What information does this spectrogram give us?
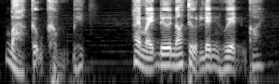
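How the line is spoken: Old man sighing. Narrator (Vietnamese): Ông Tư năm nay cũng đã già yếu, ông thở dài

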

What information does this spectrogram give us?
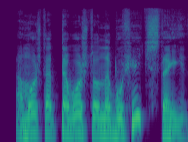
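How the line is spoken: Laughing. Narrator (Russian): засмеялся Данилов

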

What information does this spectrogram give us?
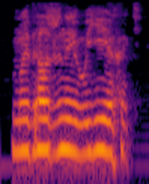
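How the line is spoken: Hoarse. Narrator (Russian): хрипло проговорил Дэн

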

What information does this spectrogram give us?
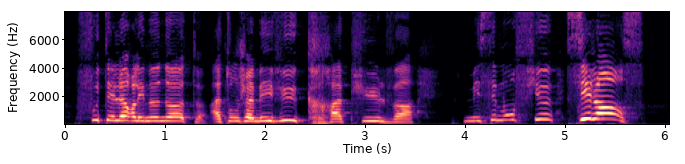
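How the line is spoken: Thundering bailiff. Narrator (French): tonna l'huissier audiencier

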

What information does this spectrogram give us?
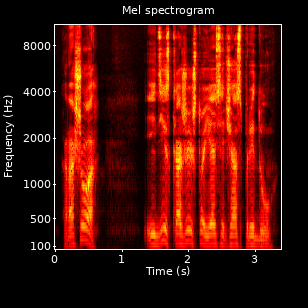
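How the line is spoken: Shout. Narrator (Russian): крикнул я

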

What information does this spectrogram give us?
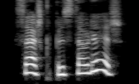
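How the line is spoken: Shouting into ear. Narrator (Russian): прямо в ухо мне кричала Вика

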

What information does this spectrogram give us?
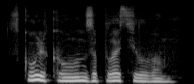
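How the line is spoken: Sighing. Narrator (Russian): вздохнул Нейтан

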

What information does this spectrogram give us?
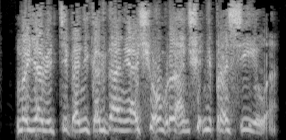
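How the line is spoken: Sobbing. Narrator (Russian): Ирина вновь начала всхлипывать

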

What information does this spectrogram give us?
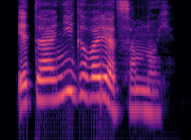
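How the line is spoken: Sighing. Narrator (Russian): вздохнула я

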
